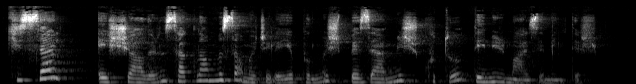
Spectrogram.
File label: turkce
